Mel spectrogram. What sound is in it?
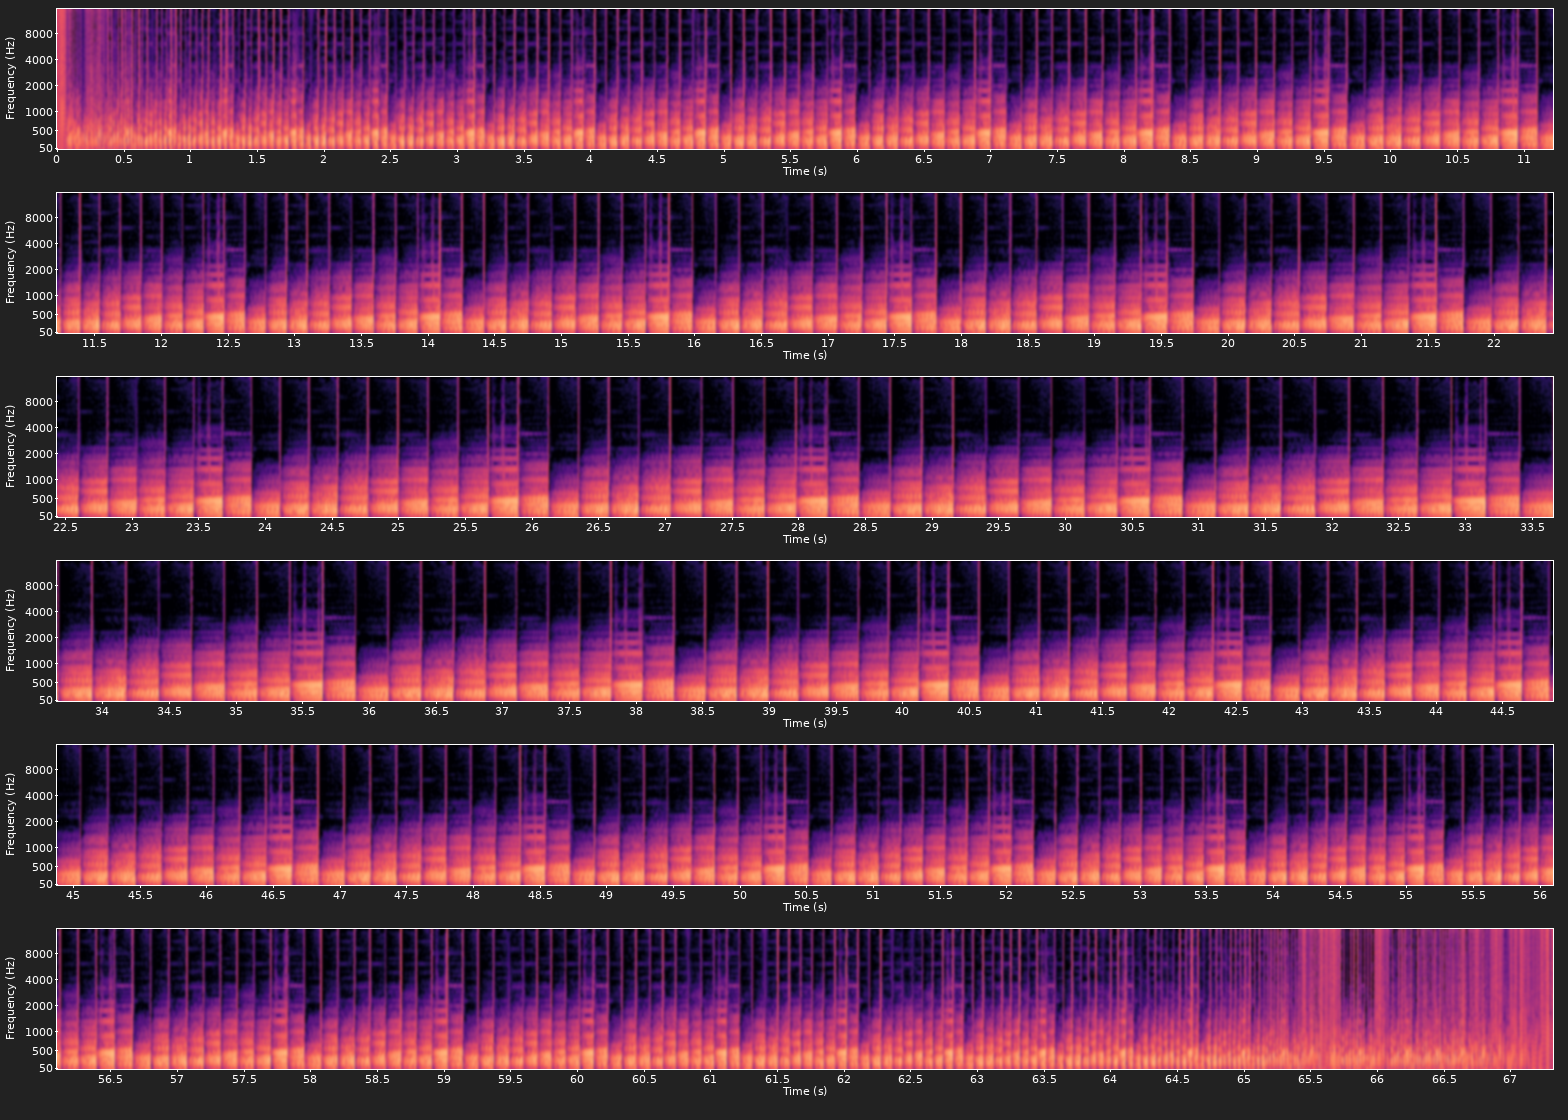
rhodes chord fades
I recorded some chords on my Fender Rhodes into Logic and faded them. Then I took the different fade files and put them in order from short to long and back.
